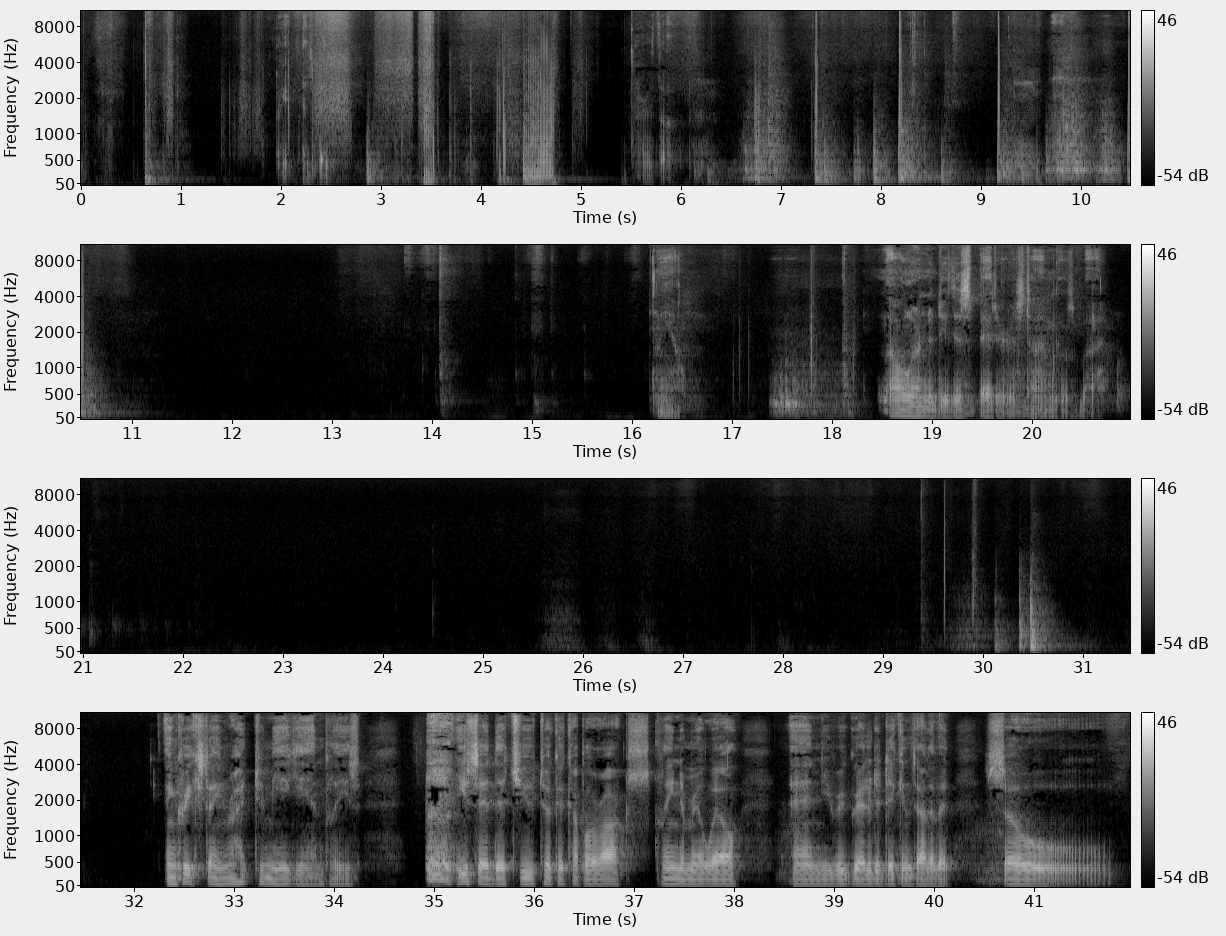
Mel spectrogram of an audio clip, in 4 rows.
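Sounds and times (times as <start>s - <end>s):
phone rubbing and scraping on table: 0.0s - 5.1s, 6.0s - 8.0s, 9.2s - 10.7s, 17.4s - 18.3s
knocks against wooden tabletop: 6.7s - 9.4s, 10.4s - 10.8s, 30.1s - 30.8s.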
